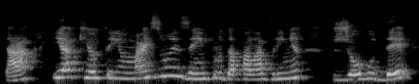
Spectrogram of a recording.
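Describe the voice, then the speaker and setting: A woman's voice: high voice, normal speed. A woman teaching a grammar lesson, patiently explaining and checking in with short tag questions.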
